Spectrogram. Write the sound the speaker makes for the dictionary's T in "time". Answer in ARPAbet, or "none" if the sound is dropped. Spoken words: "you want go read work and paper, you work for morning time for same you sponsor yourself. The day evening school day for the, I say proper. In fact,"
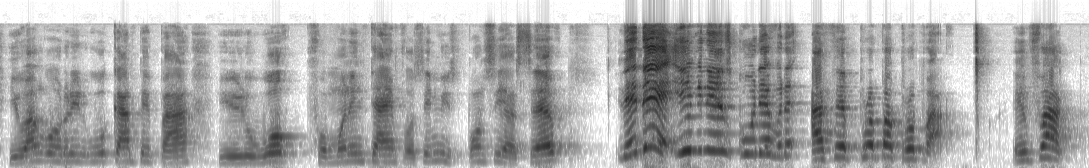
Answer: T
